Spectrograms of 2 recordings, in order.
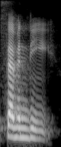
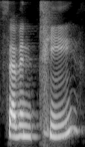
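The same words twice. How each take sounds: First: The middle consonant sounds like a soft D. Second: The middle consonant is a clear T sound. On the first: "it changes to seventy with a D Y" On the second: "Instead of saying seventy"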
